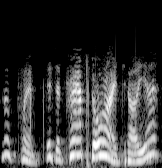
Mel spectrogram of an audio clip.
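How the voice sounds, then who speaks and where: A male actor playing an excitable, inquisitive fifteen-year-old boy adventurer in a 1930s radio serial. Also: high-pitched, normal speed. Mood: eager. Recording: muffled 1930s radio recording.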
